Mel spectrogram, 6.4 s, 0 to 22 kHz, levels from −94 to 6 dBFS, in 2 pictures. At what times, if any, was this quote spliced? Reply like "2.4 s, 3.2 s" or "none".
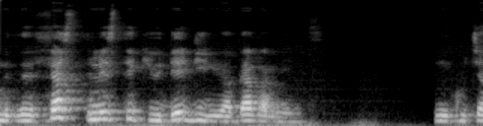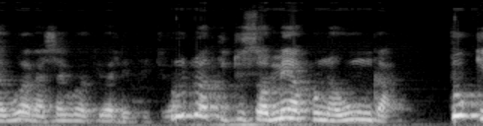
4.2 s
